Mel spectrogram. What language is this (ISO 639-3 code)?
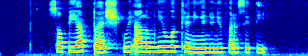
jav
